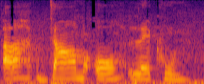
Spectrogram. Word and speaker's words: Adamalakin: I'm Adamalakin. For those of you who are trying to figure out how to pronounce that wonderful name, it's pretty phonetic. It's Adamalakin.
